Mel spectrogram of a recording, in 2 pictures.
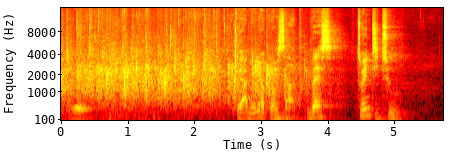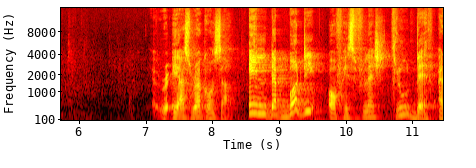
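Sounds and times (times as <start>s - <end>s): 
audience clapping: 0.0s - 4.2s
speech: 0.2s - 0.6s, 2.6s - 5.2s, 7.2s - 11.4s.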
